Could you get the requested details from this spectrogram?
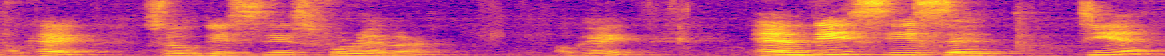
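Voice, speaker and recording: A woman's high-pitched voice at a very slow pace, with ordinary pitch variation, long and frequent pauses, and audible room echo. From Italy. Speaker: travel vlogger. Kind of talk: interview.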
